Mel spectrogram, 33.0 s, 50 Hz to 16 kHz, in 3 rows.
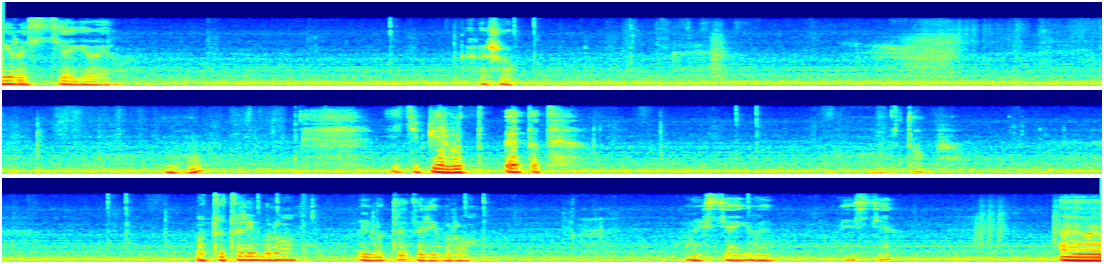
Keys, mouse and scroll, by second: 0.9-3.9 drag, 5.5 click, 18.7 click, 23.4 click, 25.0 click, 26.9 shift+click, 29.8-32.9 drag.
